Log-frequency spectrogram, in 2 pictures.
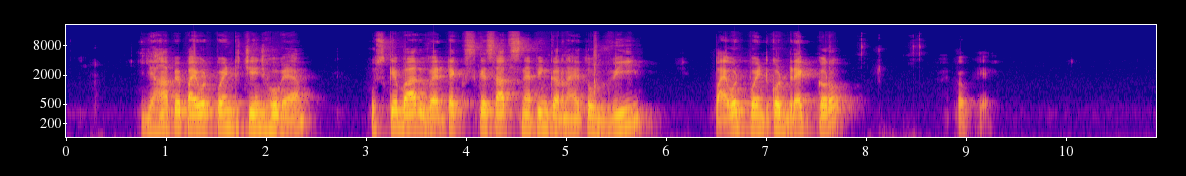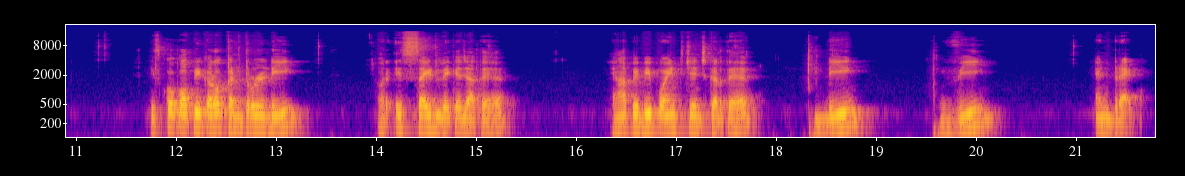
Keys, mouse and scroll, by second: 5.2-7.7 typing, 8.4 click, 11.1 click, 12.4 ctrl+d, 13.4-15.0 drag, 15.0-18.3 alt+drag, 18.3 d, 19.5-21.7 typing, 20.9 click.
